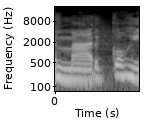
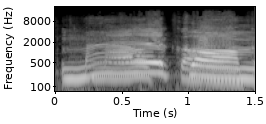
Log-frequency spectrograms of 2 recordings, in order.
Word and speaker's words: Malcolm: Y todo el mundo le dice Marcos y yo le digo es Malcolm. – Como Malcolm X. – Sí, así mismo, y tengo que poner la lengua.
